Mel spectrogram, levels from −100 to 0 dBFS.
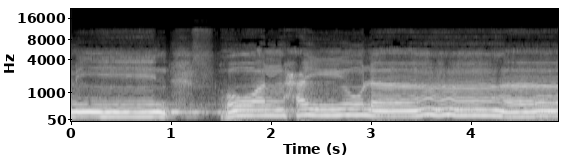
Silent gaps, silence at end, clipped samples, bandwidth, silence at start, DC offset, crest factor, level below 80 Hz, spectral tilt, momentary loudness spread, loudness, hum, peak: none; 0 s; under 0.1%; 6.2 kHz; 0 s; under 0.1%; 8 dB; -56 dBFS; -9 dB/octave; 4 LU; -19 LUFS; none; -10 dBFS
